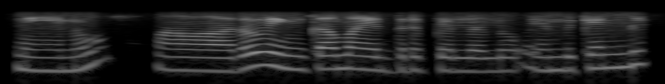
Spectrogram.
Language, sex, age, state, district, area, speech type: Telugu, female, 18-30, Andhra Pradesh, East Godavari, rural, conversation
